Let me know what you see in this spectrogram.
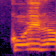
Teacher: ই এর উচ্চারণটা কিন্তু র এর পরে ক র তারপর ই কইরা বললে ই টা কিন্তু আগে চলে আসছে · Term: অভিশ্রুতি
